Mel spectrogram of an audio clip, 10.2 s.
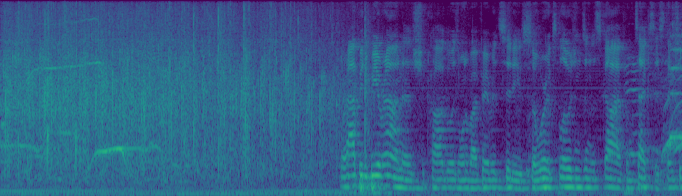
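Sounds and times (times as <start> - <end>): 
audience applause: 0.0 - 5.6
speech: 5.1 - 10.2.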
